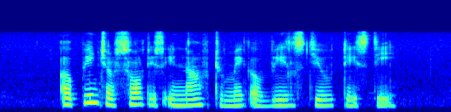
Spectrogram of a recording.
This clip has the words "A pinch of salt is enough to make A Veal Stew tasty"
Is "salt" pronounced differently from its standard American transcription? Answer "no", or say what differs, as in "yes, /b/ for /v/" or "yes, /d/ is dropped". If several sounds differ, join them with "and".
no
